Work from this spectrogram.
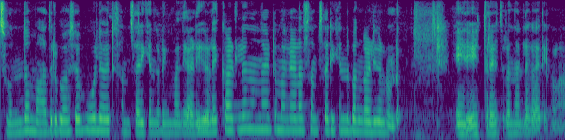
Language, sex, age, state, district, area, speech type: Malayalam, female, 18-30, Kerala, Palakkad, rural, spontaneous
